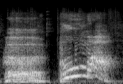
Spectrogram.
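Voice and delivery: gasp, then a high alarmed yell; panicking gamer. Real, not acted. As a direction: spot the monster and panic. Panic at a boomer.

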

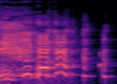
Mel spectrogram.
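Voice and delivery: a burst of high laughter; giggly high laugh; high bright laugh. Real, not acted. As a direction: laugh out loud, pitch up. Laugh alone on line.

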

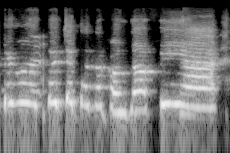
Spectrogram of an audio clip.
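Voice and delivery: mock ecstatic cheer, half laughing; giddy delight. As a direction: gush like lockdown is the best thing ever. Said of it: "Hay días que te levantas y dices".

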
